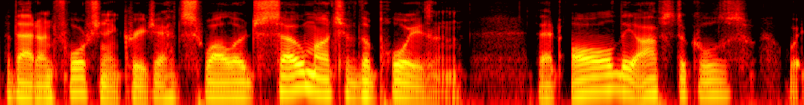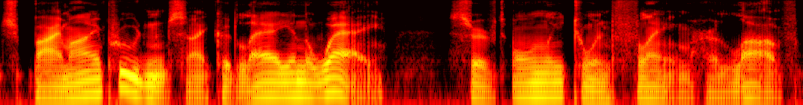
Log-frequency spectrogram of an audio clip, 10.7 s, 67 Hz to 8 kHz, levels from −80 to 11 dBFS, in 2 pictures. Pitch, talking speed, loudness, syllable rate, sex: 95 Hz, 175 wpm, -18 LUFS, 5.1 syllables/s, male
